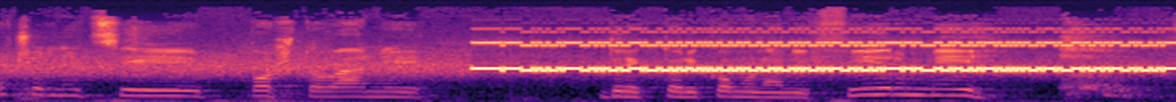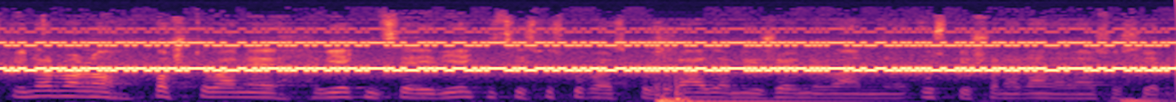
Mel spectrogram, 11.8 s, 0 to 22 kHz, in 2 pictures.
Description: RTTY (75 baud, 170 Hz shift), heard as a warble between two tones, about 1460 Hz centre. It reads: NAME IS ANNA, QTH KRAKOW, LOC KB07AT KB07AT. HOW COPY? SP4AO DE HL5ZMI …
